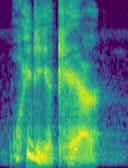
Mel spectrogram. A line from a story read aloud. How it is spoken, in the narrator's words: growled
